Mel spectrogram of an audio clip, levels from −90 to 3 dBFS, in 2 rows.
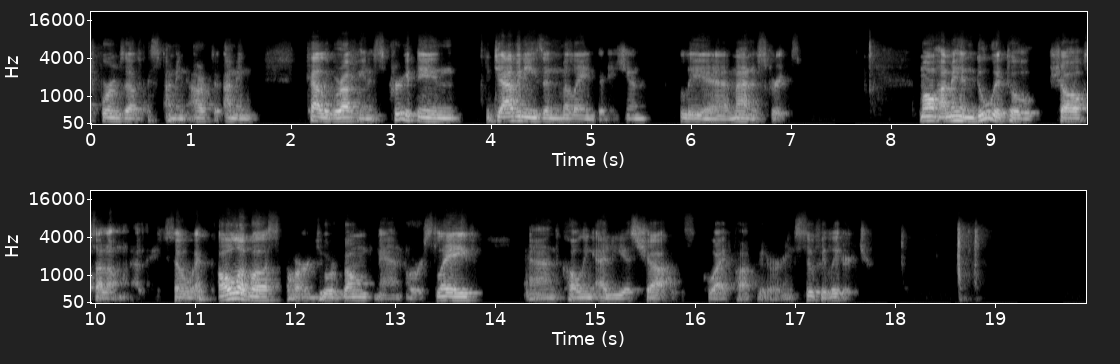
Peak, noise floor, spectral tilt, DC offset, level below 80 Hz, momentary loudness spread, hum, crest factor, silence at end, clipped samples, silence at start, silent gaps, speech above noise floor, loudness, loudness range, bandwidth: -8 dBFS; -61 dBFS; -5.5 dB/octave; under 0.1%; -76 dBFS; 17 LU; none; 22 dB; 1.1 s; under 0.1%; 0 s; 7.44-7.64 s, 18.55-18.60 s; 33 dB; -27 LUFS; 9 LU; 9.2 kHz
